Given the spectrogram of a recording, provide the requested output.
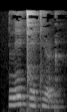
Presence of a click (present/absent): present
